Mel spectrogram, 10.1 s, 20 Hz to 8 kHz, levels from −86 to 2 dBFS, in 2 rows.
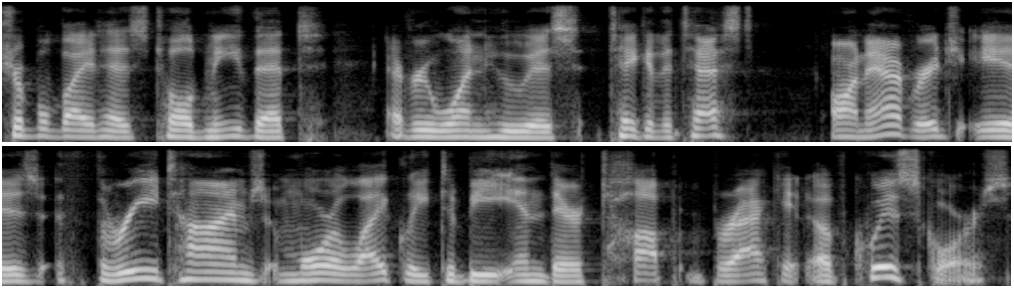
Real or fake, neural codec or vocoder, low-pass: fake; codec, 44.1 kHz, 7.8 kbps, DAC; 7.2 kHz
